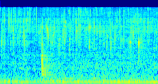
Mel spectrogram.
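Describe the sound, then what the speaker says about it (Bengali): Pointed gourd (potol) slices frying in hot oil in a pan, giving a steady, close sizzle with faint crackles throughout the short moment and no voices. "পটল ভাজা।"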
